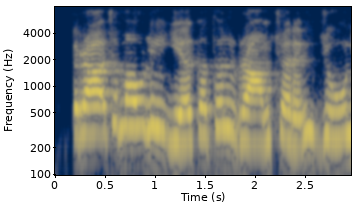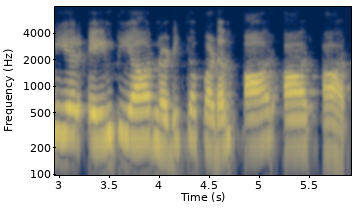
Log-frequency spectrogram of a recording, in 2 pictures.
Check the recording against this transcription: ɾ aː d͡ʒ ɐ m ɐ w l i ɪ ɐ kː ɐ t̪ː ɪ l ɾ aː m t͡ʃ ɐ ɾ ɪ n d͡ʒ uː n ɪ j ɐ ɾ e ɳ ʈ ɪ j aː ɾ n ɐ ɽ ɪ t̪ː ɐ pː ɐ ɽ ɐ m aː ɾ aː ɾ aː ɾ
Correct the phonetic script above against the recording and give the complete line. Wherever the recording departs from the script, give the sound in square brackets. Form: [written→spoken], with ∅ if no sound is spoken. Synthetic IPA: ɾ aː d͡ʒ ɐ m ɐ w l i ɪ ɐ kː ɐ t̪ː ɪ l ɾ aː m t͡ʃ ɐ ɾ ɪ n d͡ʒ uː n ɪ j ɐ ɾ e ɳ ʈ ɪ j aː ɾ n ɐ ɽ ɪ t̪ː ɐ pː ɐ ɽ ɐ m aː ɾ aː ɾ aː ɾ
